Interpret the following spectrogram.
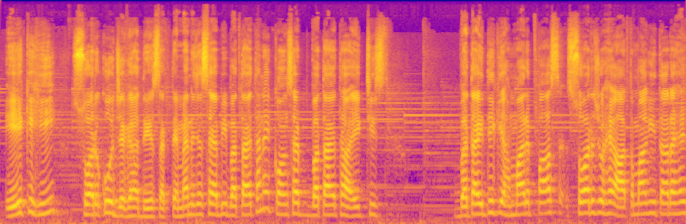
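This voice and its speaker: High-voiced man teaching Hindi grammar. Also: a little mellow. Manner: explanatory, checks understanding with rhetorical questions. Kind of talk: exam-prep Hindi lecture.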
